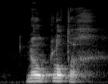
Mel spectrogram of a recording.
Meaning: 1. catastrophic, disastrous 2. fatal, lethal
- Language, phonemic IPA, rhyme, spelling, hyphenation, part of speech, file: Dutch, /ˌnoːtˈlɔ.təx/, -ɔtəx, noodlottig, nood‧lot‧tig, adjective, Nl-noodlottig.ogg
